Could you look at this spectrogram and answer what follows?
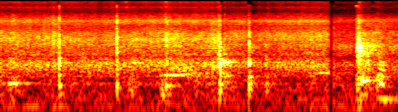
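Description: Potatoes and chilli with sesame seeds being stirred in a pan, a handful of spaced scraping and knocking strokes over a soft steady sizzle, close by with no talk.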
